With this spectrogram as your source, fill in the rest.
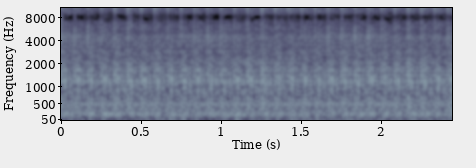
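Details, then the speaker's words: Radial shockwave self-treatment of a perimenopausal woman's shoulder soft tissue (old dislocation injury) at a low setting, about one bar, 12 Hz, about 2,000 shots: fast even stream of sharp clicking pulses. "It's about one bar. I'm on about 12 hertz. One bar is quite low."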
